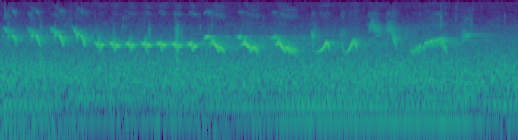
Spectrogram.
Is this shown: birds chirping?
yes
